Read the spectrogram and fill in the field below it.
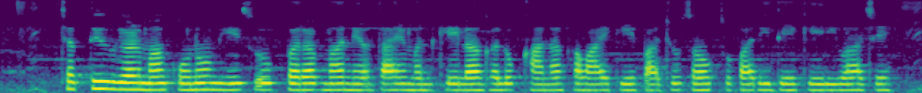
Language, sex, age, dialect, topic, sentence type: Chhattisgarhi, female, 18-24, Eastern, agriculture, statement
